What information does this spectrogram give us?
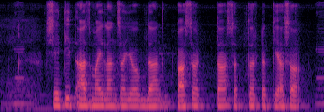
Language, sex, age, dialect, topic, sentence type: Marathi, male, 46-50, Southern Konkan, agriculture, statement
